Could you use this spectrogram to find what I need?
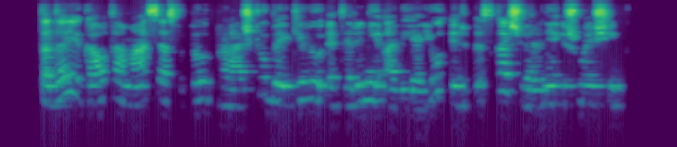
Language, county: Lithuanian, Marijampolė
